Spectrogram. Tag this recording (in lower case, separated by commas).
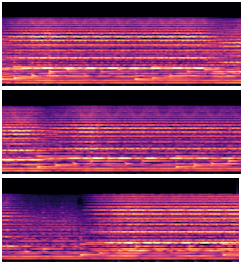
new-age music, music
